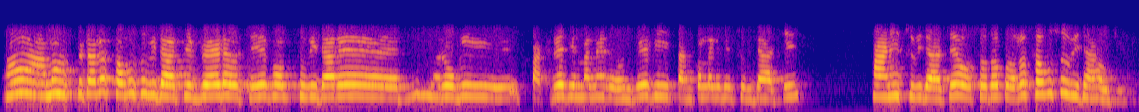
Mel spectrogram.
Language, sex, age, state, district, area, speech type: Odia, female, 45-60, Odisha, Sambalpur, rural, conversation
